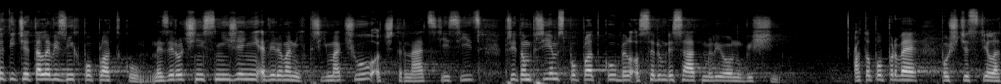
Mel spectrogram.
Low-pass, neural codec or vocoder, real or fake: 14.4 kHz; none; real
